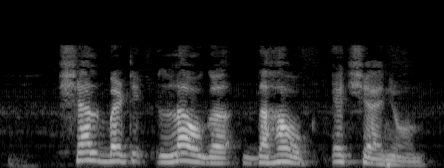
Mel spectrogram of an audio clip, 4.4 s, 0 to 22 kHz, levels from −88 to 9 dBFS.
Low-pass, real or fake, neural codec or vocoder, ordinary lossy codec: 7.2 kHz; real; none; MP3, 48 kbps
